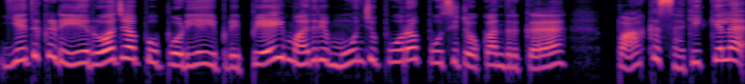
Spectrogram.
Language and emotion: Tamil, disgusted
